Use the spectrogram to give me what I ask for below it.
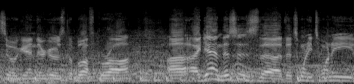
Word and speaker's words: Boeuf Gras: This is the Boeuf Gras. That's it. Did I pronounce that correctly?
